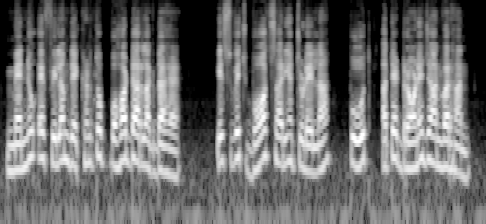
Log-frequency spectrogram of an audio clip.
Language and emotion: Punjabi, fearful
